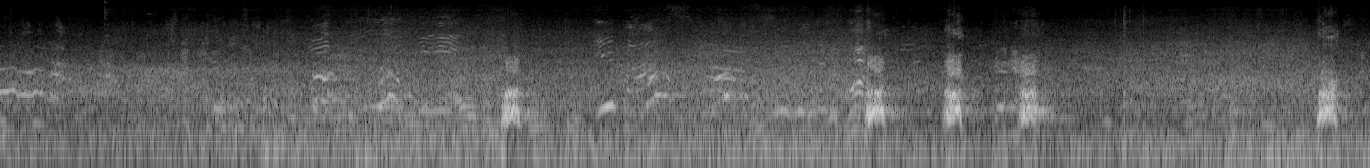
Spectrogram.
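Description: A border collie barking while it runs, short sharp barks standing out of a background of people talking: one about four seconds in, three about half a second apart in the second half, and one more at the end.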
